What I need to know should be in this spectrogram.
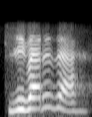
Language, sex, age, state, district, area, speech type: Bodo, female, 30-45, Assam, Kokrajhar, rural, conversation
